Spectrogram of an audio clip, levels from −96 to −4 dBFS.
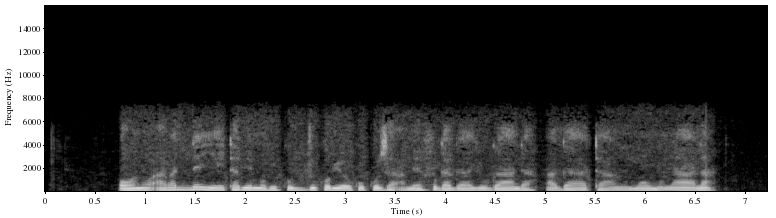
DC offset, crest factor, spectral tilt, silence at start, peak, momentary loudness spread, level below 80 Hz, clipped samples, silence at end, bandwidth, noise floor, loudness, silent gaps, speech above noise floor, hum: under 0.1%; 16 dB; -8.5 dB/octave; 0.75 s; -12 dBFS; 7 LU; -60 dBFS; under 0.1%; 0.5 s; 7.2 kHz; -78 dBFS; -28 LUFS; none; 52 dB; none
